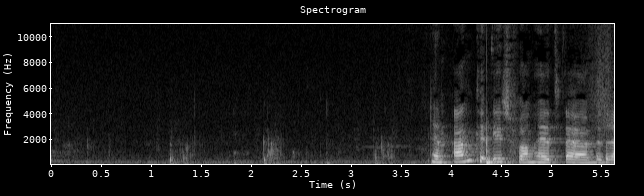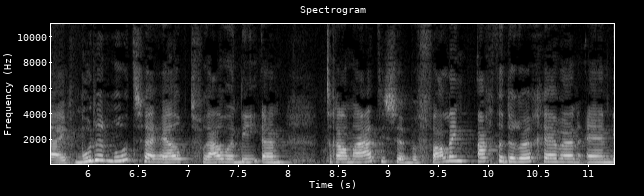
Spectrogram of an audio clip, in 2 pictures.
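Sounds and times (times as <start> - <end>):
soft gulps of water: 0.0 - 3.8
person sipping water: 0.3 - 3.8
small wet mouth clicks: 1.2 - 3.5
speech: 3.8 - 11.2.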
